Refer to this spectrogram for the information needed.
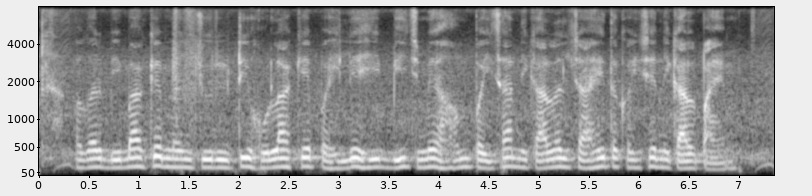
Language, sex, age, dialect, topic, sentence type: Bhojpuri, male, 18-24, Southern / Standard, banking, question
